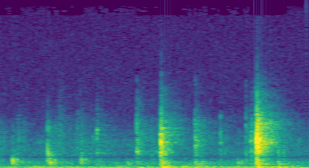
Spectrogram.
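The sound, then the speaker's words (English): A door swings shut with a few soft knocks and handle clicks, ending in a sharper latch snap, over a low hum; no one speaks. “Closing that so they won't know anybody's been here, huh?”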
